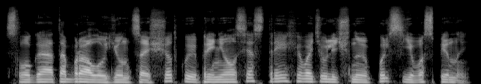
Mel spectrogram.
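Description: Man, narrator, audiobook reading, measured, low voice, dry recording. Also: no echo.

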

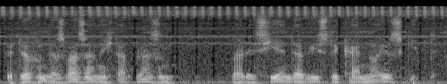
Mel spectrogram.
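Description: A man's voice: deep voice, steady tone, normal speed, vocal fry. A man playing a burly, kindly, fatherly locomotive engineer in a German radio play, earnest and comradely in manner. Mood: grave, worried. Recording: noisy recording with cricket chirps behind. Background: chirping crickets, night ambience.

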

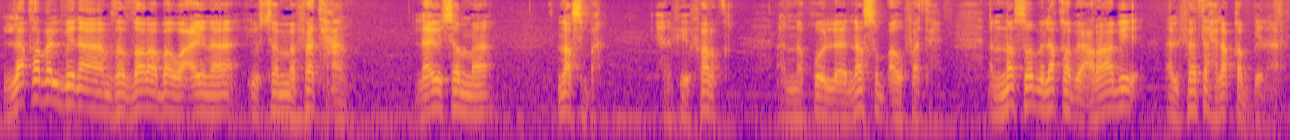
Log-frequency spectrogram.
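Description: A man's voice: on the low side, lively intonation, normal speed. A man teaching a classical grammar text, explaining patiently and repeating points with fillers.

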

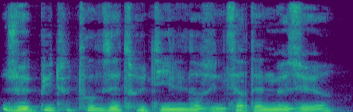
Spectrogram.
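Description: A man's voice: fairly low pitch, fairly quick, dark tone, breathy edge. A man putting on a cool, scheming young woman. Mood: bargaining. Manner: cool, bargaining.

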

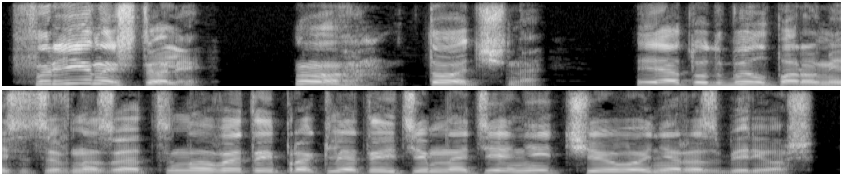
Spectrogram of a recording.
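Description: A man's voice: on the high side, sing-song, a little slow, darkish tone, clean tone, no echo, clean studio sound, pitched above the performer's own voice. A man voicing a crude, mocking young conspirator who grumbles and jeers.

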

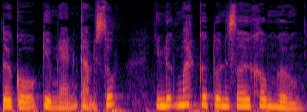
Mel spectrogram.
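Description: A woman narrating a first-person love story aloud in a plain, even storytelling manner. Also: mid-range voice, fairly quick.

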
